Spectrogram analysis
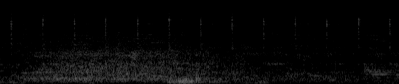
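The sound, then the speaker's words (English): A clock ticks in a steady, even rhythm, many crisp, faint ticks evenly spaced over a low, hushed background. “That ticking, it's just terrible to me. It just feels so oppressive.”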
